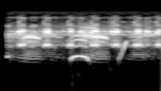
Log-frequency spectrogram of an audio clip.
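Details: Frog. Several frogs call at once, forming a dense, pulsing chorus of rapid trilled notes. A few brief rising and arching tones sound through the steady wall of calls.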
